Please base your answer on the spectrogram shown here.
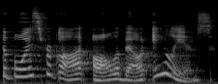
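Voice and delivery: ordinary delivery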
